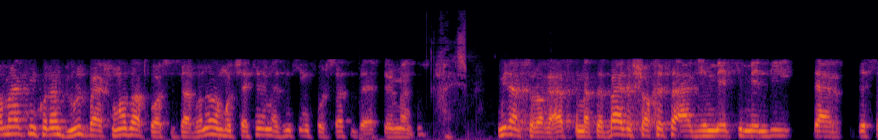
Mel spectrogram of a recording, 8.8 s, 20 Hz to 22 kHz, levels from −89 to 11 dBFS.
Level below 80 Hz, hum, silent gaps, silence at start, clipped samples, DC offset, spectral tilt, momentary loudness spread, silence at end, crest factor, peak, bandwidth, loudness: -64 dBFS; none; none; 0 s; under 0.1%; under 0.1%; -7 dB/octave; 10 LU; 0.05 s; 12 dB; -12 dBFS; 9 kHz; -26 LUFS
